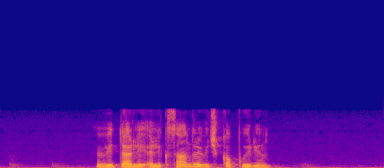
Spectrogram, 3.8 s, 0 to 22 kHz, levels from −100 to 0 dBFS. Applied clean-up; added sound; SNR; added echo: none; none; none; none.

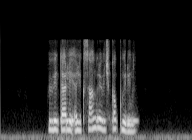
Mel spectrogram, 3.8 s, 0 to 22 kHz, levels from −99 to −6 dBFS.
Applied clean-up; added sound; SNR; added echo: neural diffusion model UNIVERSE++.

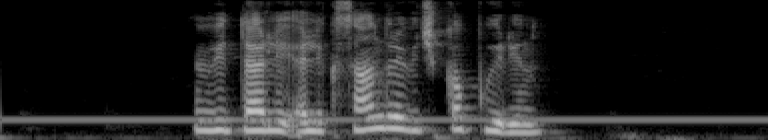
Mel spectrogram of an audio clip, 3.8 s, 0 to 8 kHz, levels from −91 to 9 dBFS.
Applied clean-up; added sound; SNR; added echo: classical method log-MMSE.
